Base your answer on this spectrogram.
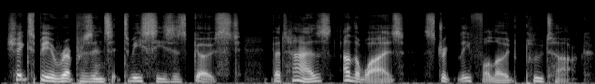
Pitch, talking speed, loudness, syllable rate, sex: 140 Hz, 130 wpm, -21 LUFS, 5.0 syllables/s, male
